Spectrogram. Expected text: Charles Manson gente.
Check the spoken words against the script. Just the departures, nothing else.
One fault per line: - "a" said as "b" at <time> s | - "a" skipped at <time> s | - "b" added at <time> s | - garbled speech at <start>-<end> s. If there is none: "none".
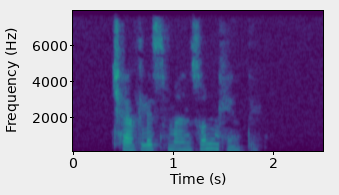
none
